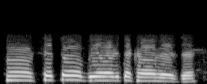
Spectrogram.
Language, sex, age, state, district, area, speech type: Bengali, male, 60+, West Bengal, Purulia, rural, conversation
